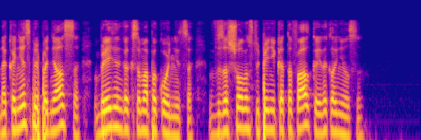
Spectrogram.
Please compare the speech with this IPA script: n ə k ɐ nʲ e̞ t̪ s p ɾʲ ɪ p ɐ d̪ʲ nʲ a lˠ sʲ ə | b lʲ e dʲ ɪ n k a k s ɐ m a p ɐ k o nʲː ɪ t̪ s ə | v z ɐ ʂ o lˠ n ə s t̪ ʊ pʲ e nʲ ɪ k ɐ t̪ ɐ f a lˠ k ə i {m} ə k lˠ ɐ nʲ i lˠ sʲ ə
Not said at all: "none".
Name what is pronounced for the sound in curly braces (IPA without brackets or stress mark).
n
